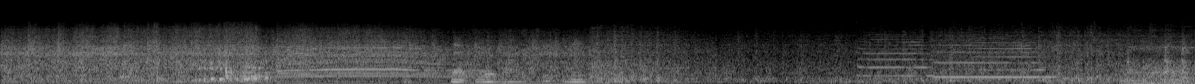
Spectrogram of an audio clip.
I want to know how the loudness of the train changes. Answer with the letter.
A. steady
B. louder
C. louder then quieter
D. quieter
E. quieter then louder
E.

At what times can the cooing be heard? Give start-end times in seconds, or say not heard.
1.2-2.8.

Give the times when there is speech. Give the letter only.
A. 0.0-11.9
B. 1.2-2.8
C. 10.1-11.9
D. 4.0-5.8
D.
